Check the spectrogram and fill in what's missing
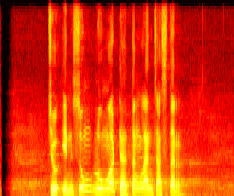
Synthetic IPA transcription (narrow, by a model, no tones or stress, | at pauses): d̥ʒ̥o̤ʔɪnsʊŋluŋɔɖ̥ä̤t̪əŋlant͡ʃast̪ər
